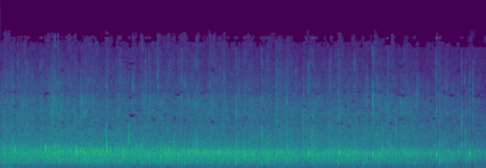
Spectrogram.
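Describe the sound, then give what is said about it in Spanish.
A large crowd applauds loudly and steadily for the Lord, a dense wash of clapping that holds at full strength for several seconds with no voices rising above it. “Vamos, dáselo al Señor, dáselo fuerte.”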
